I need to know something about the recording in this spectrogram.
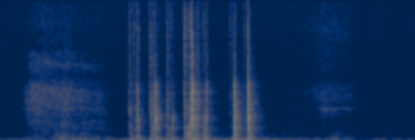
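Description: A brief rustle, then a quick run of about eight sharp clicks or taps of small hard objects being handled, close to the microphone, followed by a faint rustle.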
